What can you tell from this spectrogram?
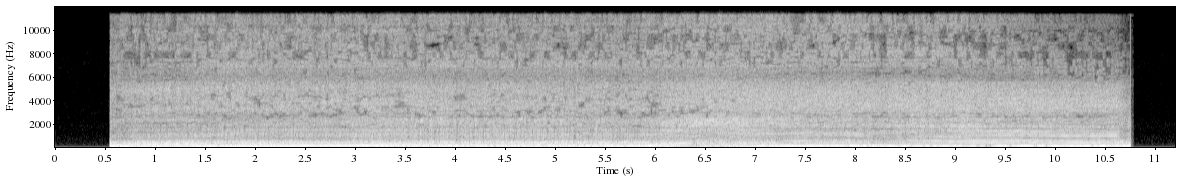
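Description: A loud drag racing car engine revs hard and accelerates, its pitch climbing through several gear shifts with brief drops between, roaring continuously for about ten seconds with no talking.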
